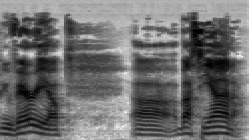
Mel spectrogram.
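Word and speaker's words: Beauveria bassiana: biop pesticide is is I think it's pronounced buia uh basana which is the the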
